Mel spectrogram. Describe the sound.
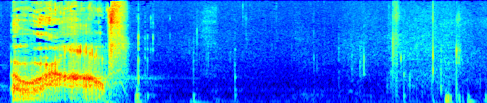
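A voice imitates a retching heave, as of someone bent over a toilet bowl vomiting: one loud, strained, guttural burst lasting about a second, followed by near silence and then faint shuffling and clicking noises.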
